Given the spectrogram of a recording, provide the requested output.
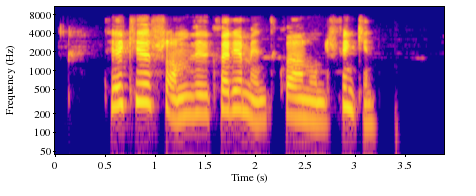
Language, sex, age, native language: Icelandic, female, 50-59, Icelandic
